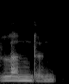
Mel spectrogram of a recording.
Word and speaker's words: London: So both of the O's make a different sound in different places of the word London. Each of the O's in London happen to make a different sound. But I can't remember how you said it now, but I think you made it so that both O's made the same sound. So just be aware of that.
